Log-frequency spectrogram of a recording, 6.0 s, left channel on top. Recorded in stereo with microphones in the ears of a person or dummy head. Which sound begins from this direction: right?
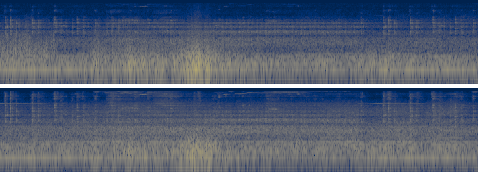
A motorcycle, at 0.0 s.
